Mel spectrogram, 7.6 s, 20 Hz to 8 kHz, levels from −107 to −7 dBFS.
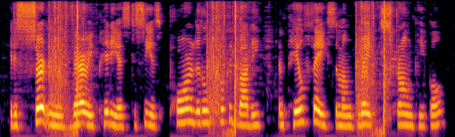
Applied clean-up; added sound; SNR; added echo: classical method Wiener filter.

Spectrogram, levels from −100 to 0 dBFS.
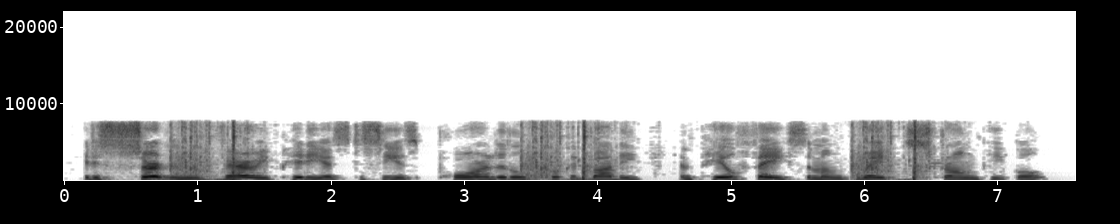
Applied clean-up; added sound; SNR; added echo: classical method spectral subtraction.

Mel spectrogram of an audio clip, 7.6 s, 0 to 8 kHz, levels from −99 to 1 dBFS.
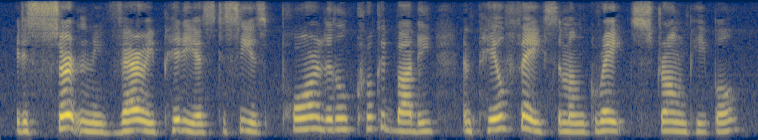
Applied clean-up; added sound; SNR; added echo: none; none; none; none.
